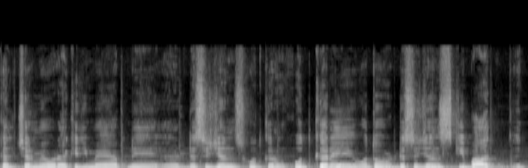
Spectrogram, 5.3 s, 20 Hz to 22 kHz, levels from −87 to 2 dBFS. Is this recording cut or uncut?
uncut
